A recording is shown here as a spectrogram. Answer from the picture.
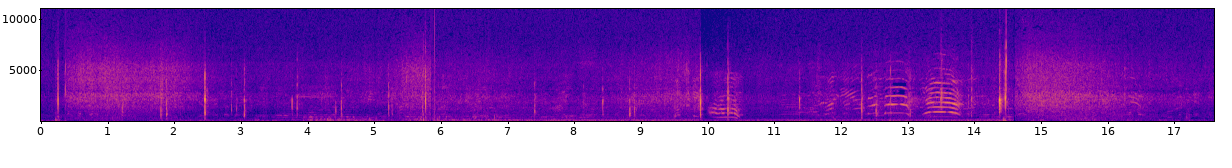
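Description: Beach tennis rally: a series of sharp pops as solid paddles strike the ball, roughly a second apart, over a low rumble that cuts off suddenly near the end. A few short calls from voices come in the last few seconds.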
